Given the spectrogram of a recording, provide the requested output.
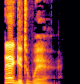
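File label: "agateware", British English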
